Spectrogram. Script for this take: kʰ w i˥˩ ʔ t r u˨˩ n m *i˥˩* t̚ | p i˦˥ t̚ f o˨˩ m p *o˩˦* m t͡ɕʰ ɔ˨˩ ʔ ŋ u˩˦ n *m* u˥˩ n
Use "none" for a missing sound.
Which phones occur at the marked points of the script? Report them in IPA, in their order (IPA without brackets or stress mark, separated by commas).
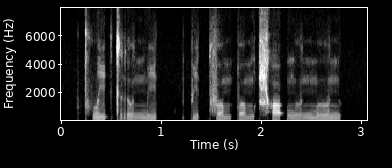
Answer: i˥˩, o˩˦, m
